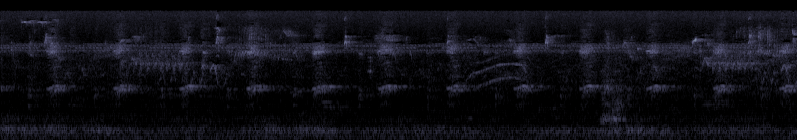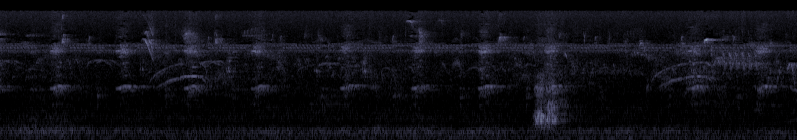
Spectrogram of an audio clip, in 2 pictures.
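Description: Birds calling outdoors: one bird repeats a short note about twice a second, with other brief rising-and-falling chirps over it, against a steady low background noise. A louder short call stands out near the end.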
